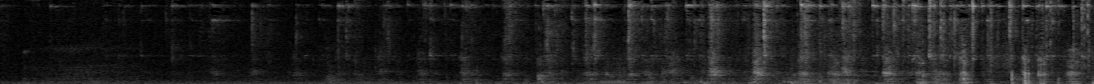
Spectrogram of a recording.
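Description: A dog running back with its ball. Its panting and a quick run of clicks grow louder as it comes close, from about four seconds in.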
